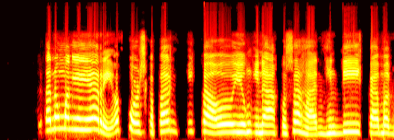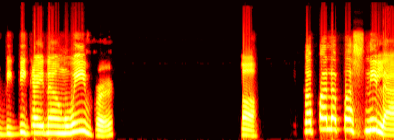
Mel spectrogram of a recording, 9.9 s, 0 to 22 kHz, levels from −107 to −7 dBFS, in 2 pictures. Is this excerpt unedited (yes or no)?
yes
